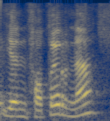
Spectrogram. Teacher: بالنون مع تخفيف الطاء وكسرها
